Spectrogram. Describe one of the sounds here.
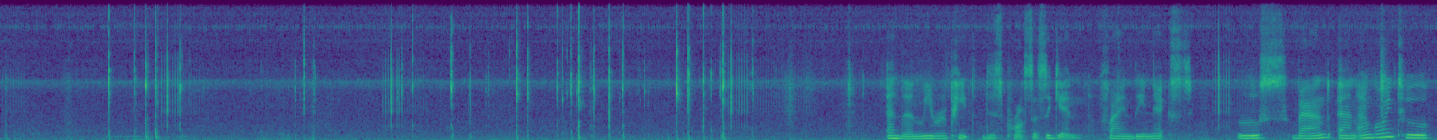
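Rubber bands snap and tick softly against a plastic loom.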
